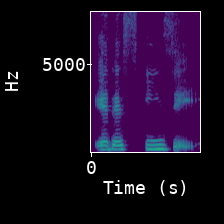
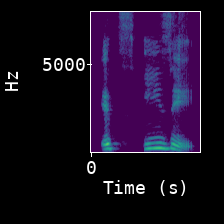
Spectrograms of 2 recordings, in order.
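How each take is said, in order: First: The two words 'it is' are said separately. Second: 'It is' is shortened into one syllable. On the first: The speaker calls it wrong. "You don't say it is easy" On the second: The speaker calls it right. "you should say it's easy"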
